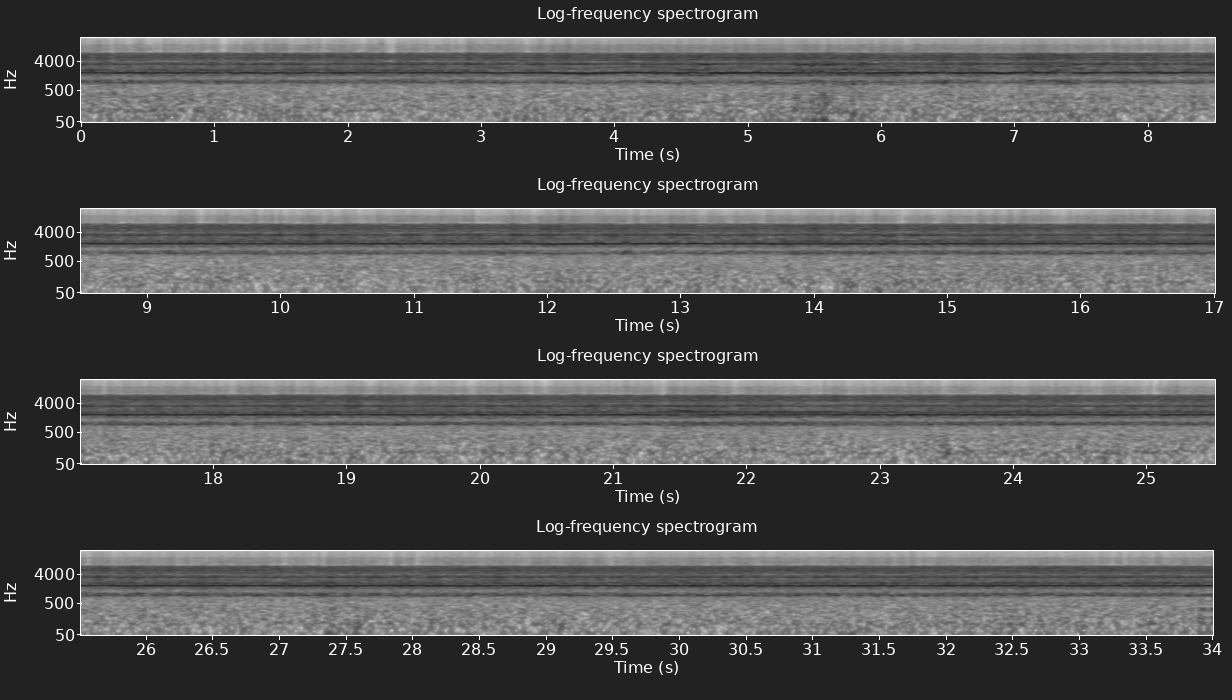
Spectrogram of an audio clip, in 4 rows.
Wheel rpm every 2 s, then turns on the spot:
230, 230, 220, 230, 230, 230, 230, 230, 230, 230, 230, 230, 230, 230, 240, 230, 230.
none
